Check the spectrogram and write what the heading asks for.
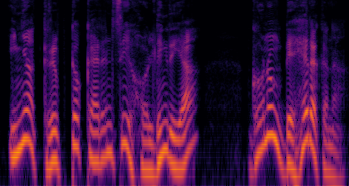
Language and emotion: Santali, happy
